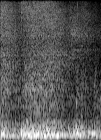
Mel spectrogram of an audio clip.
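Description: Steady background noise of a bus assembly hall: a low hum with a faint wash of distant activity and no distinct events.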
